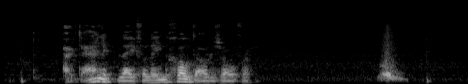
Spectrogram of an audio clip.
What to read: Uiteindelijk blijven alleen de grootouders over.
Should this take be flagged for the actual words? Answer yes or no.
no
